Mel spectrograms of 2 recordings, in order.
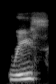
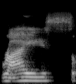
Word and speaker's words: Rhys: Reese struggles because people always want to say rice, or they don't know what to do with the RHYS spelling.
